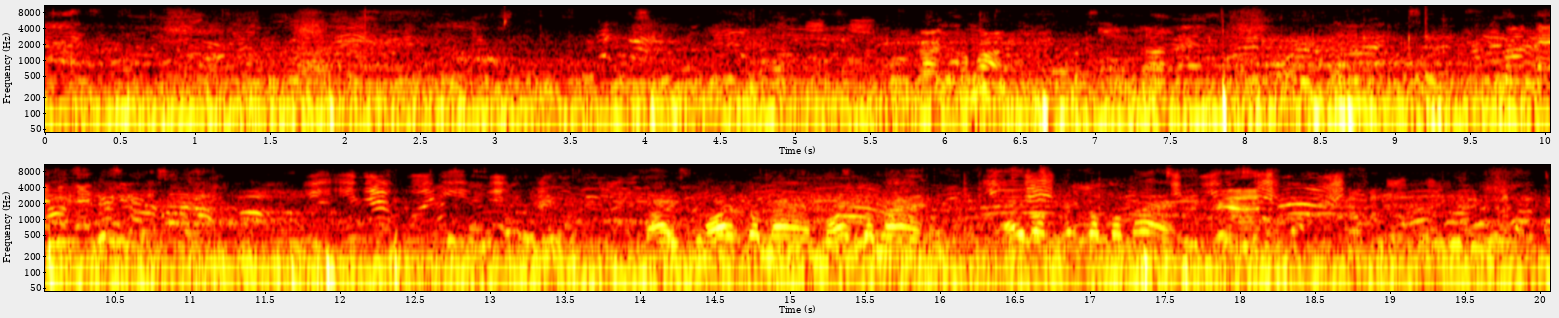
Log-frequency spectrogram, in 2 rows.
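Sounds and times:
voices calling across a field: 0.0s - 20.0s.

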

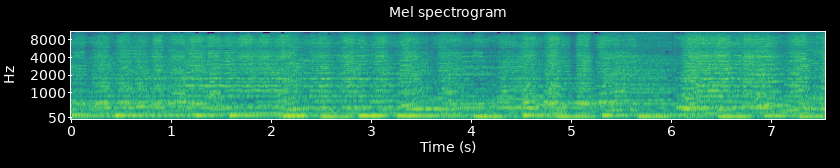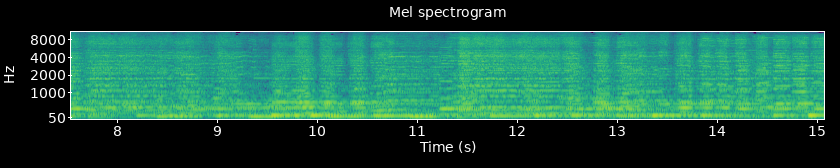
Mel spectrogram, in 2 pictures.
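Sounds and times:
plucked harp bass line: 0.0s - 15.0s
saxophones and clarinets melody: 0.0s - 15.0s
violin: 0.0s - 15.0s.

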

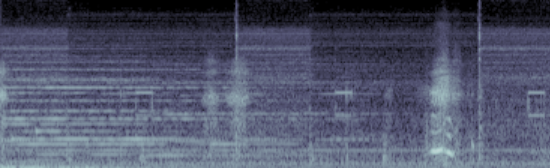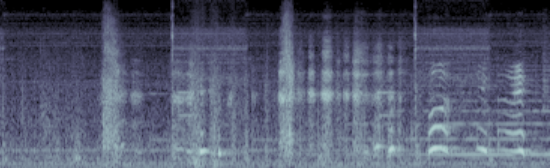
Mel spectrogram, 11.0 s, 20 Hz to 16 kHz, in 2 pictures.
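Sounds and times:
woman sobbing: 4.2s - 4.8s, 6.6s - 10.9s.

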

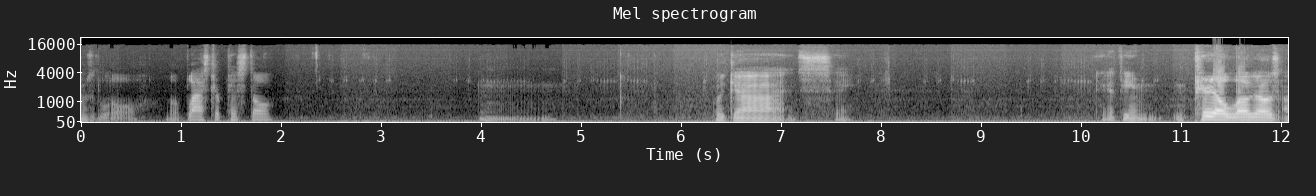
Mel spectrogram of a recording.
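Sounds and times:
cat purring: 2.4s - 12.0s.

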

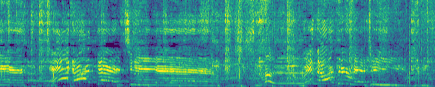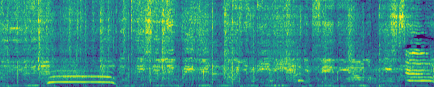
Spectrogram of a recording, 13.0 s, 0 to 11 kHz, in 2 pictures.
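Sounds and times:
music over outdoor loudspeakers: 0.0s - 13.0s.

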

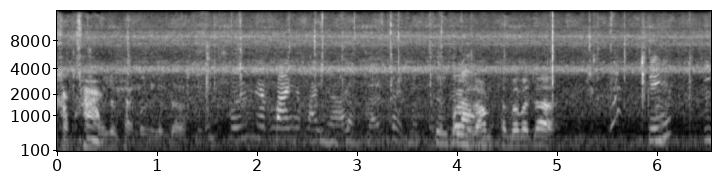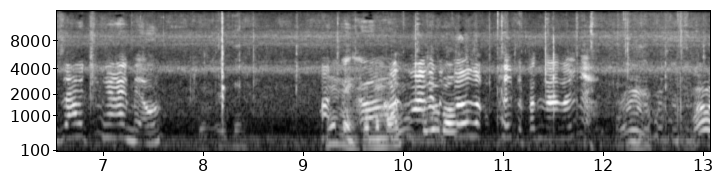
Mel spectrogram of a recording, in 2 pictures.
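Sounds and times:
night insects droning: 0.0s - 13.0s
people talking: 9.2s - 13.0s.

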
